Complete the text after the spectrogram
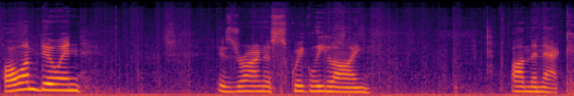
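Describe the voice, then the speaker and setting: A woman with a US East Coast accent teaching a gourd craft class live to a small group, talking loudly and chattily. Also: medium pitch, slow, a little hiss or hum, poor audio. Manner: loud, chatty, animated. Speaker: gourd art instructor. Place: workshop room with a small audience.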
